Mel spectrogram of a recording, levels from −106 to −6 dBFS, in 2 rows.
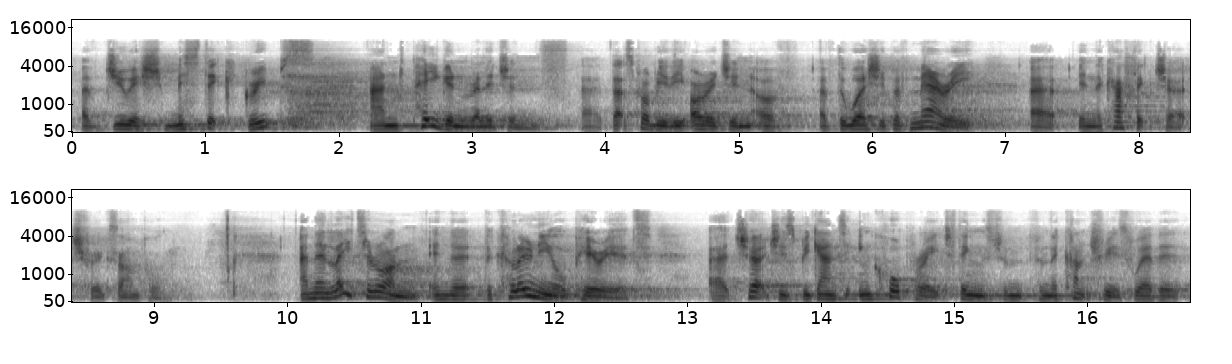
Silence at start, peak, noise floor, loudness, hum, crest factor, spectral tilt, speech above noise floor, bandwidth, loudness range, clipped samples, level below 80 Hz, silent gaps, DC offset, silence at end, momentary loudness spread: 0.05 s; -6 dBFS; -46 dBFS; -25 LUFS; none; 20 dB; -5.5 dB/octave; 21 dB; 10 kHz; 3 LU; under 0.1%; -74 dBFS; none; under 0.1%; 0 s; 15 LU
